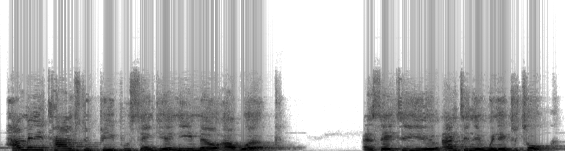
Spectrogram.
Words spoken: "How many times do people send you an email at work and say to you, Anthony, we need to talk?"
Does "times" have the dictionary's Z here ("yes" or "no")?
yes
